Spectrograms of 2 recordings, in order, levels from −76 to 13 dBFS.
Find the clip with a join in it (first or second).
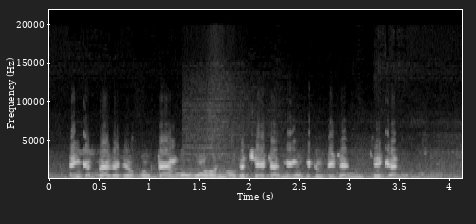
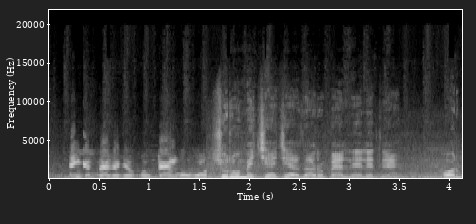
second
